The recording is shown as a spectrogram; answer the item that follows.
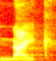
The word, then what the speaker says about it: Nike: protests against Nike or I guess that you would pronounce it naik I should have just started by getting that cultural snafu out of the way I'm gonna call it Nike and and then over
